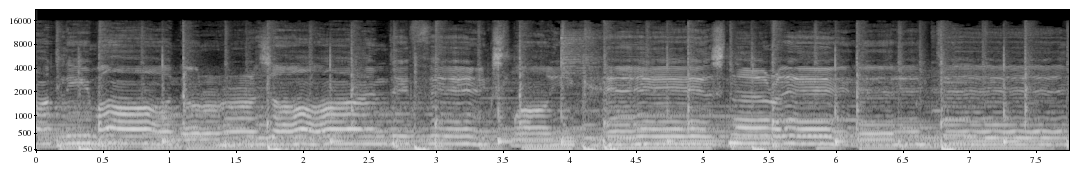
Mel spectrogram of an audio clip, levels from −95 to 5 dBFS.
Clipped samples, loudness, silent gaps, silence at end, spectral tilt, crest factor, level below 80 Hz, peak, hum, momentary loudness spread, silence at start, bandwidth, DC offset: under 0.1%; -17 LUFS; none; 0 s; -6 dB/octave; 14 dB; -26 dBFS; -2 dBFS; none; 4 LU; 0 s; 16 kHz; under 0.1%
